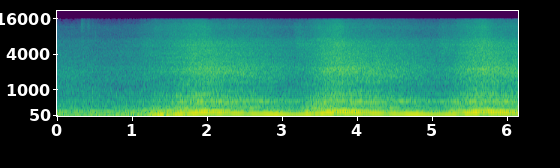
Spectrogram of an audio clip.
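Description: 2009 Chevrolet Lacetti's four-cylinder engine, parked, revved three times from idle to around 4,000 rpm. Each rev rises and falls in pitch, the first starting about a second in.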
